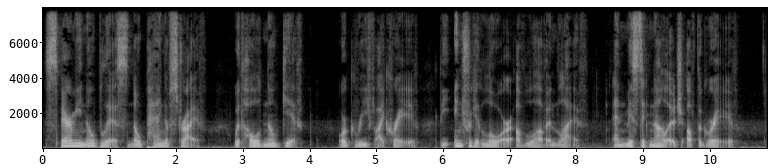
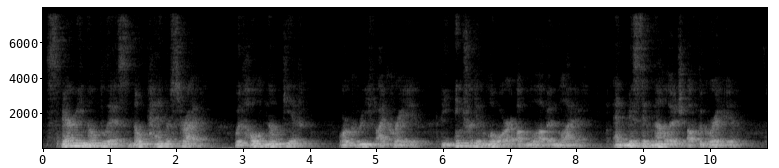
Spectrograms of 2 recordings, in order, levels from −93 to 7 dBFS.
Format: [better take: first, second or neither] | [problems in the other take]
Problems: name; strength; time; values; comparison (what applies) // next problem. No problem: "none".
first | room echo; dies away in 0.9 s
